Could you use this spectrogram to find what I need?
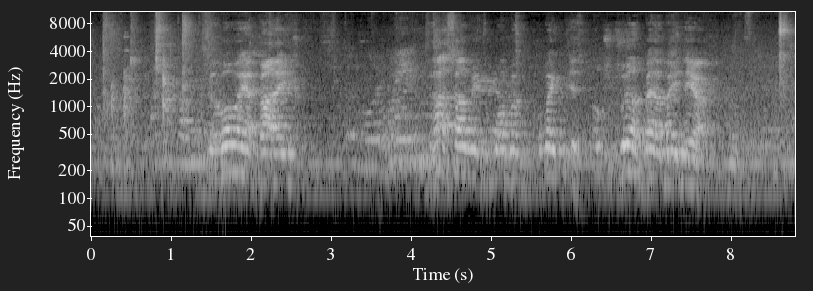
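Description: A man speaks aloud to a group.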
